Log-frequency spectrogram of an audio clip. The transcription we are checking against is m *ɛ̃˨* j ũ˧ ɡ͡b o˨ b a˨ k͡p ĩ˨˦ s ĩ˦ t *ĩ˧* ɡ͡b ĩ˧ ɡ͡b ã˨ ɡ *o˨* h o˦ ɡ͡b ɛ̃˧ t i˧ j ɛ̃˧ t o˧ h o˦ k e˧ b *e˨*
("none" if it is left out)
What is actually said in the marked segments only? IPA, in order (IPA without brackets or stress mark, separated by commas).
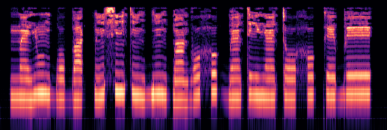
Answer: ɛ̃˨, ĩ˧, o˨˦, e˦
